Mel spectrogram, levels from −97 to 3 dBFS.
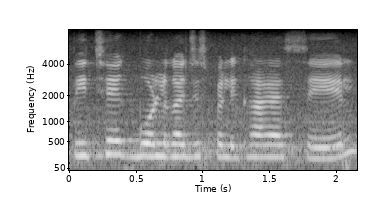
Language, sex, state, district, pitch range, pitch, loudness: Hindi, female, Haryana, Rohtak, 215-235 Hz, 225 Hz, -15 LUFS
